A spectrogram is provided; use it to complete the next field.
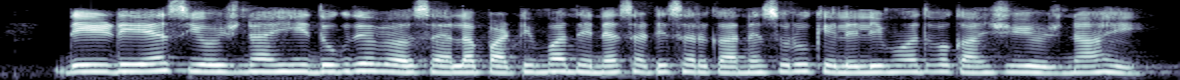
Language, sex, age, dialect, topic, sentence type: Marathi, female, 25-30, Northern Konkan, agriculture, statement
